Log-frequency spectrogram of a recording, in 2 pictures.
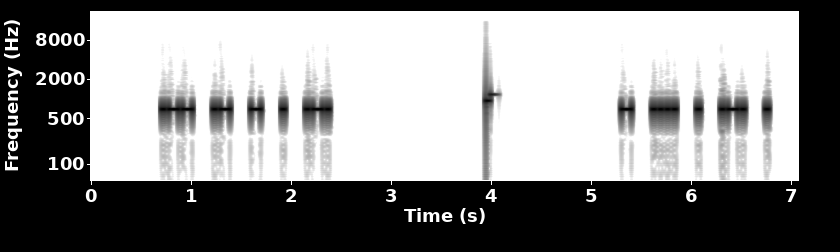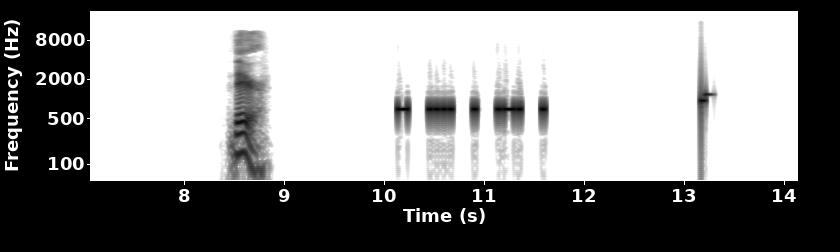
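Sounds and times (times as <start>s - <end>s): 
fast Morse code beeps at 35 wpm: 0.7s - 2.4s, 5.3s - 6.6s, 10.2s - 11.4s
speech: 8.5s - 8.8s.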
